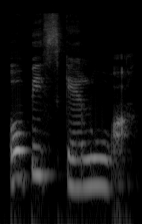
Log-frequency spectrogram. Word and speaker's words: opiskelua: Okay, so UA, a word that contains this is opiskelua. Opiskelua. So we have U, plus a, ua, ua, ua, ua, ua, ua, ua, ua. So then, opiskelua, opiskelua, ua, opiskelua, opiskelua, ua, ua, opiskelua.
